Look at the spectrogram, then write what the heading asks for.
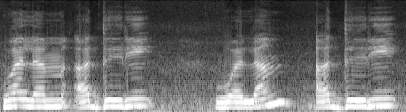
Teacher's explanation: दाल के ऊपर साकिन आने की वजह से यहाँ पे कलकला हो रहा है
